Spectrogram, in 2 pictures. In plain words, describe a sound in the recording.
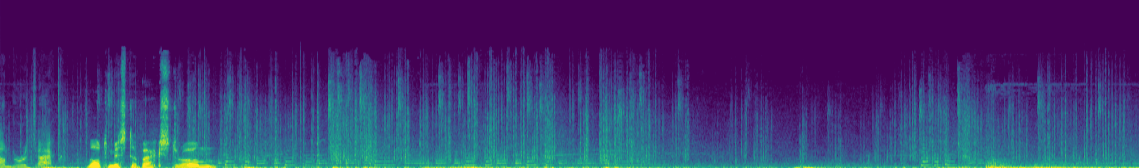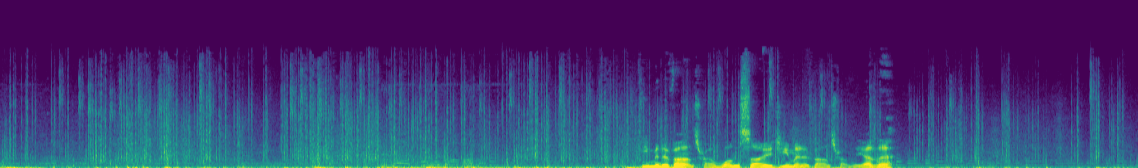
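Musket volleys crackle and pop in rapid bursts.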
